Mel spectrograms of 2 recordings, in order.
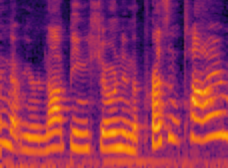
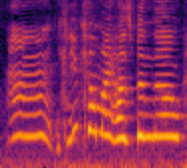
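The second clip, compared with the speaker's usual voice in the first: high-pitched sweet coy request; 11 semitones higher than usual. Acted. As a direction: ask it sweetly and coyly. Wife asking sweetly.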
